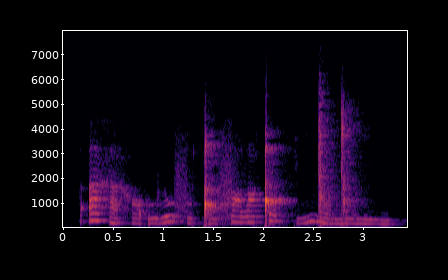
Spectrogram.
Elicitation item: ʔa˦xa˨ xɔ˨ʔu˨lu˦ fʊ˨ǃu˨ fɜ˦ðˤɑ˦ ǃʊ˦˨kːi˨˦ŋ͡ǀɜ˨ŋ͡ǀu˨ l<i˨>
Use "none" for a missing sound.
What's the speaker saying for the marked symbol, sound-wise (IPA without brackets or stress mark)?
i˨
